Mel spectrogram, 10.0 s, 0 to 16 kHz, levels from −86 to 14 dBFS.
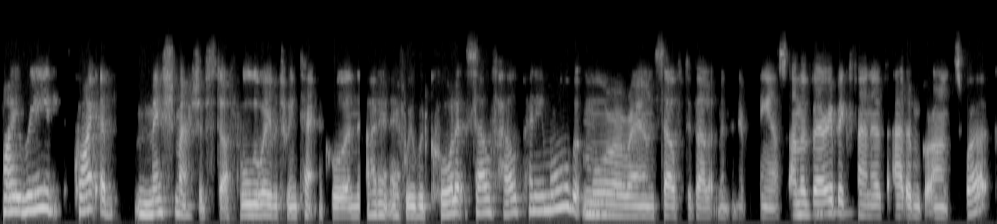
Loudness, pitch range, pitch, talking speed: -17 LUFS, 160-205 Hz, 175 Hz, 245 wpm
